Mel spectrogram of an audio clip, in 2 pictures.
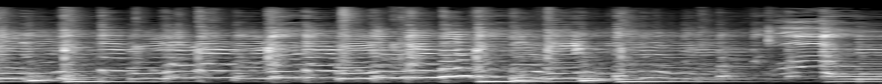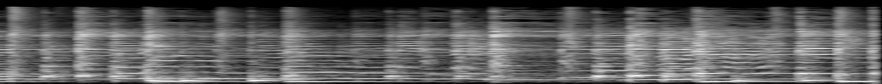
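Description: Loud live music: a plucked string instrument over a repeating bass line, with a steady percussion beat.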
